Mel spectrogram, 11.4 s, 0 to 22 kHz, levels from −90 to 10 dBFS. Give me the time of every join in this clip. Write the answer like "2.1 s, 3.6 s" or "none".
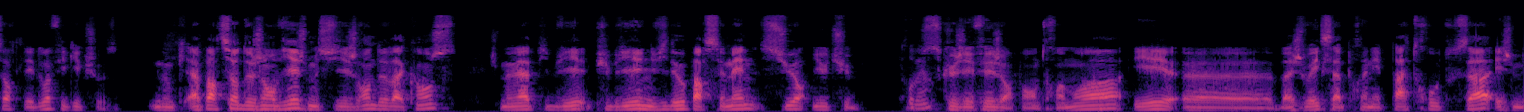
6.7 s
